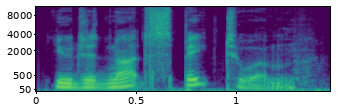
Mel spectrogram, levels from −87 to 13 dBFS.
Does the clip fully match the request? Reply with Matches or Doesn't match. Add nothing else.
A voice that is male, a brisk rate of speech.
Matches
